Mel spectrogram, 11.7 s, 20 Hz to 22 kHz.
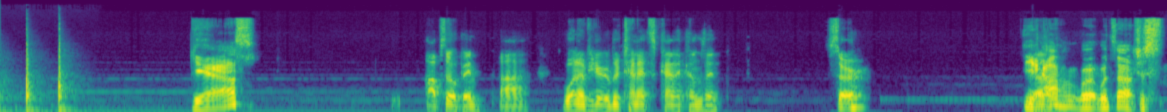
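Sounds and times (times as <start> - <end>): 
knocking on a door: 0.0 - 1.0
speech: 1.9 - 2.6, 3.9 - 7.3, 8.3 - 8.7, 10.2 - 11.6.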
